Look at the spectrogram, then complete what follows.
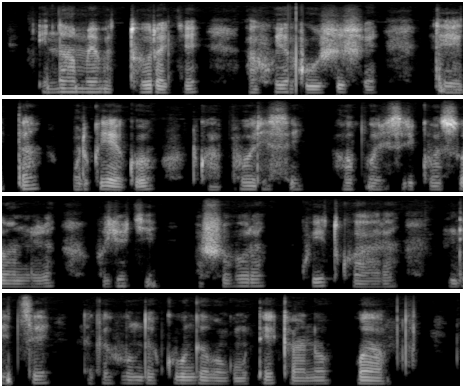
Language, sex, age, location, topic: Kinyarwanda, male, 18-24, Musanze, government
